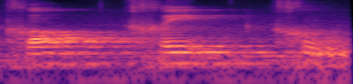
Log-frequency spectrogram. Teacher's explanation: huruf ko harus ada bunyi dengkur ya ngorok tapi dengkurnya lembut saja ya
